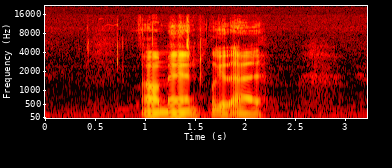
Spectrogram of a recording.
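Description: A young man speaks briefly into a microphone.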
